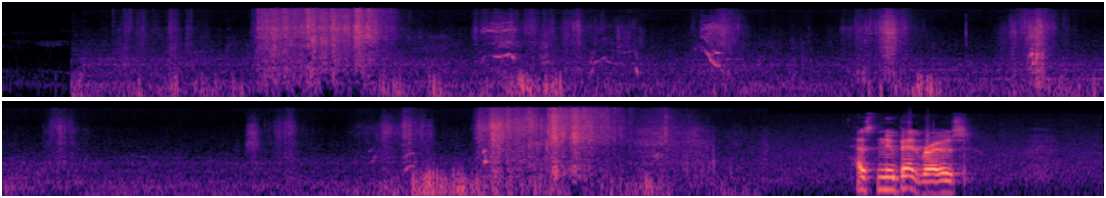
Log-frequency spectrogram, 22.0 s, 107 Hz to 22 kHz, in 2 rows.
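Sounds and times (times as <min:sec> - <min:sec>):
loud rustling: 0:00.7 - 0:18.7
dog yelping: 0:04.7 - 0:07.6, 0:10.1 - 0:10.6, 0:14.6 - 0:16.6.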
